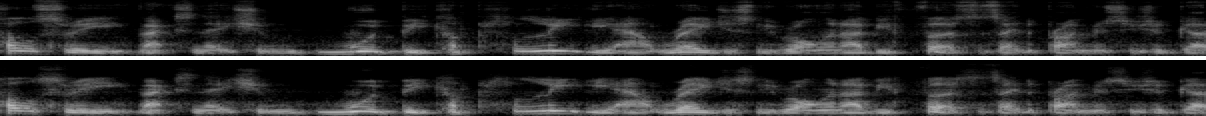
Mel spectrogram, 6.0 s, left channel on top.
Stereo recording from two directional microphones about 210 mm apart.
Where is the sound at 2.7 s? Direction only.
20° left (ahead or behind).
